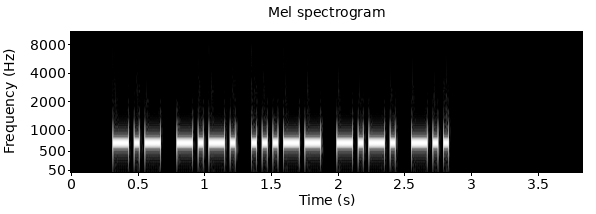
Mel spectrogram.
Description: Morse code, heard as a keyed tone, about 30 wpm, 700 Hz. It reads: KC3CD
